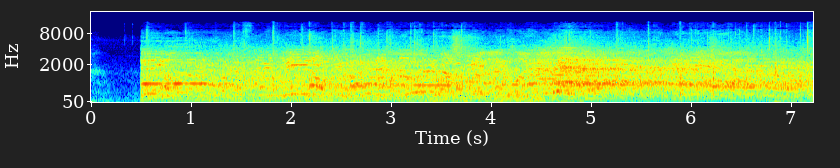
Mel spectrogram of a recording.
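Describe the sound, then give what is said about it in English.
A crowd of bettors at the MGM Grand erupts into sustained cheering and shouting for a kneel down, loud and dense from the start, with many overlapping voices, whoops and some clapping holding steady for several seconds. “That was betters at the MGM Grand cheering for the kneel down.”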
